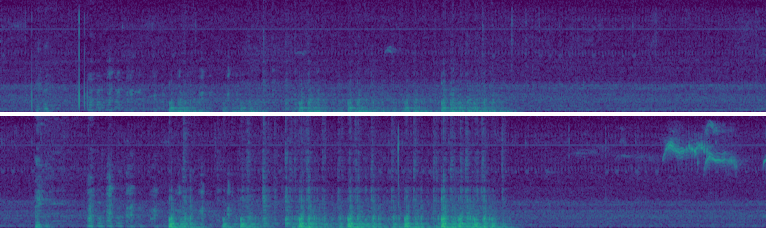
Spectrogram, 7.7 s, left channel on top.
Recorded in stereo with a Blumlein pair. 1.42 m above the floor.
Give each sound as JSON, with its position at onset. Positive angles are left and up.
{"t": 0.3, "sound": "laughter", "azimuth_deg": -50, "distance_m": 4.5}
{"t": 1.7, "sound": "a rattle", "azimuth_deg": -40, "distance_m": 3.0}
